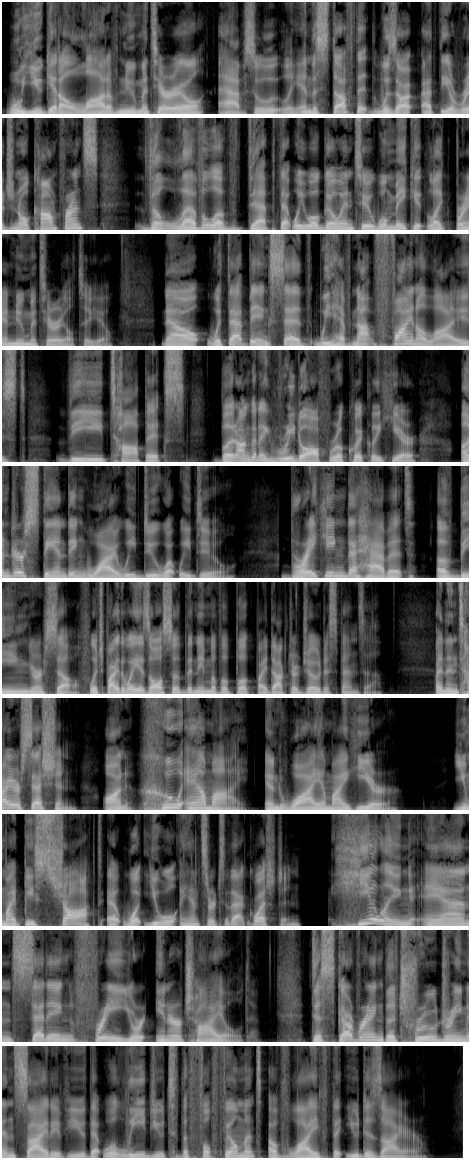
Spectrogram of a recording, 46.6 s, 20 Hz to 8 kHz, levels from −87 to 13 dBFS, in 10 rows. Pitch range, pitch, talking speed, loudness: 120-155 Hz, 135 Hz, 170 wpm, -16 LUFS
